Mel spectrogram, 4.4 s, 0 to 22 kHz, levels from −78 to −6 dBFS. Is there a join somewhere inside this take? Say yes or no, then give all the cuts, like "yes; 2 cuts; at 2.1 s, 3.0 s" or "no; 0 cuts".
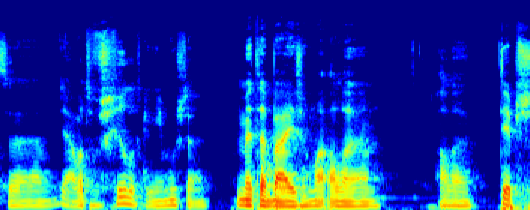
yes; 2 cuts; at 1.2 s, 1.8 s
